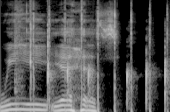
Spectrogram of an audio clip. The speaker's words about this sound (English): And you're listening to Reality with a Twist, the very first podcast episode. If we can get a round of applause for that.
